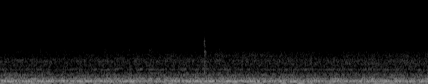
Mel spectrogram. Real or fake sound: real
